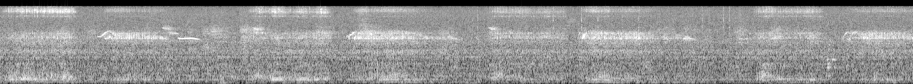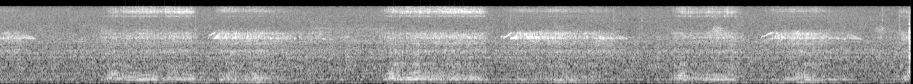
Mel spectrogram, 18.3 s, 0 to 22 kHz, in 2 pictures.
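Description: Repeated rough, rattling breathing sounds about every 1.5 seconds, with a steady background hum: snoring.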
